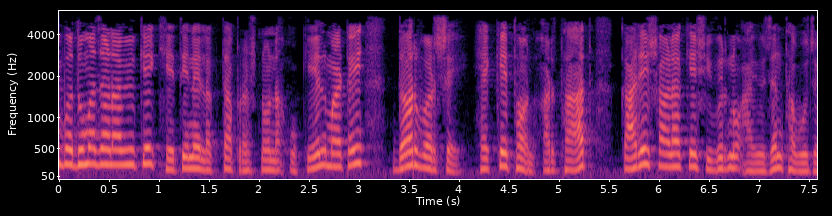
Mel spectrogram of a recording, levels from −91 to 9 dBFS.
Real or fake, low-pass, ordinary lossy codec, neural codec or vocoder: fake; 5.4 kHz; none; vocoder, 44.1 kHz, 128 mel bands every 256 samples, BigVGAN v2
